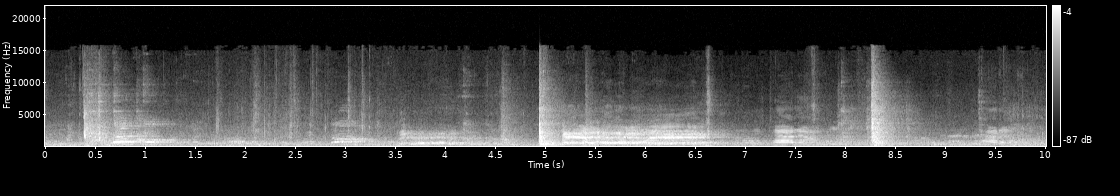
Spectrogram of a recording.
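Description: A roped calf bleating while it is thrown and tied, mixed with people shouting, and a few sharp knocks: the loudest comes about halfway through.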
